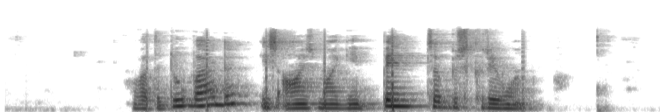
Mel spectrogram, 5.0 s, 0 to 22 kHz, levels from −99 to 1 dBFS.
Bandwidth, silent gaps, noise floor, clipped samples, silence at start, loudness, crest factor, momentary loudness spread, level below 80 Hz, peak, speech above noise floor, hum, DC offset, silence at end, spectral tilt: 7.8 kHz; none; -76 dBFS; under 0.1%; 1 s; -23 LUFS; 22 dB; 11 LU; -56 dBFS; -2 dBFS; 54 dB; none; under 0.1%; 0.45 s; -6.5 dB/octave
